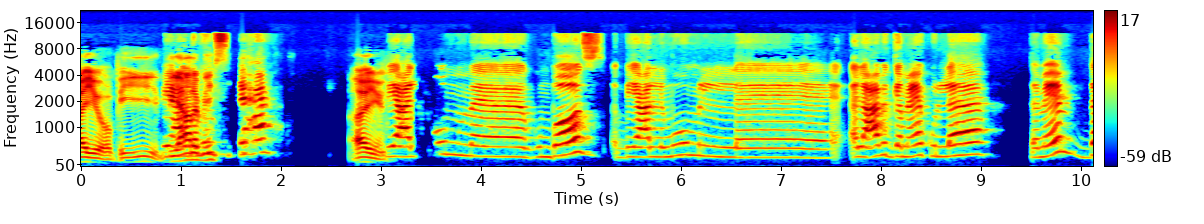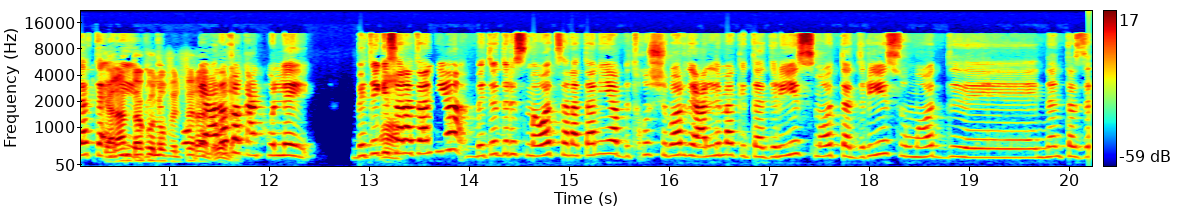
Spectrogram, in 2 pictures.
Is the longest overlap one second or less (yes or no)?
no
